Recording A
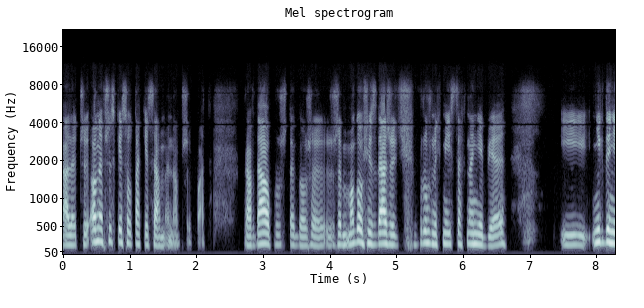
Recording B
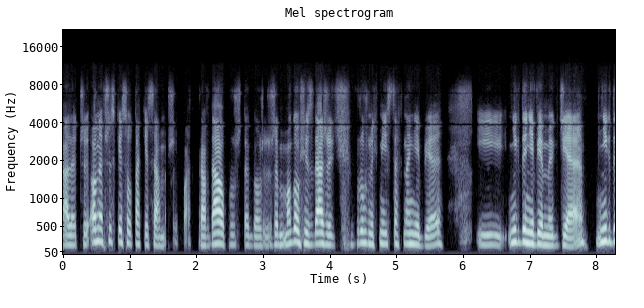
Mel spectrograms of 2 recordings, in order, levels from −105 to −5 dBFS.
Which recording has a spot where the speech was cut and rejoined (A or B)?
B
